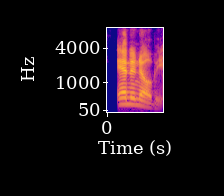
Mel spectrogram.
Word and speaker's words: Anunoby: Anunoby.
